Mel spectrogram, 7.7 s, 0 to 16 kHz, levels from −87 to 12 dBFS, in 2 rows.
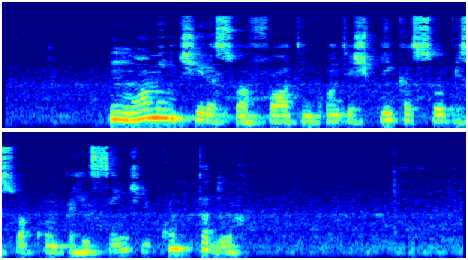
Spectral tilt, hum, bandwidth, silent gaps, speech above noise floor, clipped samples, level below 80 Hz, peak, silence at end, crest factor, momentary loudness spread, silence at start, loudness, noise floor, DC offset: -5.5 dB/octave; none; 11.5 kHz; none; 34 dB; under 0.1%; -62 dBFS; -8 dBFS; 1.85 s; 18 dB; 16 LU; 0.9 s; -26 LUFS; -60 dBFS; under 0.1%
